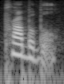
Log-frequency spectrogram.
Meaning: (adjective) 1. Likely or most likely to be true 2. Likely to happen 3. Supporting, or giving ground for, belief, but not demonstrating 4. Capable of being proved; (noun) Something that is likely
- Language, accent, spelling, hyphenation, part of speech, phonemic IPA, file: English, US, probable, prob‧a‧ble, adjective / noun, /ˈpɹɑbəbl̩/, En-us-probable.ogg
